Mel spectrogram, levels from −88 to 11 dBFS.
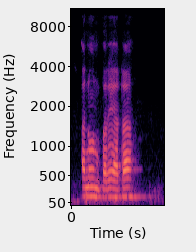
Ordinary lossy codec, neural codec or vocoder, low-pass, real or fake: Opus, 24 kbps; none; 9.9 kHz; real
